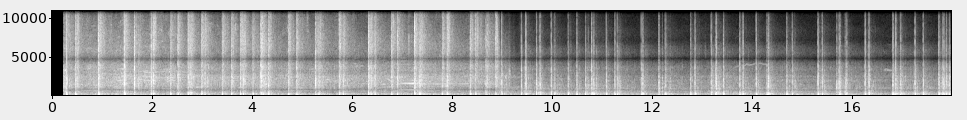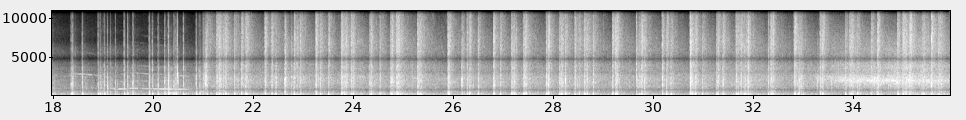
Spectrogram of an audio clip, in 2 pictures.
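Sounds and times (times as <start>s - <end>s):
fireworks bursts and crackling: 0.2s - 35.9s.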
